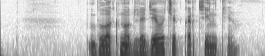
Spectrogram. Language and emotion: Russian, neutral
